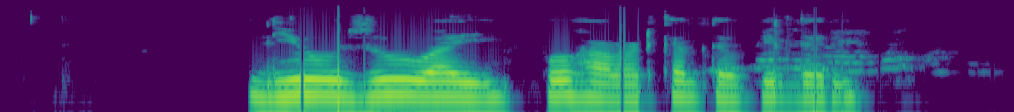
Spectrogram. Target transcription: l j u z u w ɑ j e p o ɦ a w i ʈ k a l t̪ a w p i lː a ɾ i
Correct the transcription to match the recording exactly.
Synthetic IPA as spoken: l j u z u w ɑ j i p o ɦ a w a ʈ k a l t̪ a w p i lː a ɾ i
